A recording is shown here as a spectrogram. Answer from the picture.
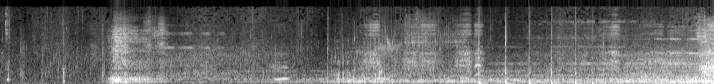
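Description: Suspense film soundtrack: a sudden loud sting about two seconds in, then a low, rumbling drone that swells steadily louder, with a run of low thuds about two a second near the middle.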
